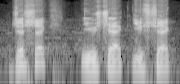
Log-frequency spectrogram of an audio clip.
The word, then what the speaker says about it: Juszczyk: I know you brought up Kyle Juszczyk. It's every ounce of my body wanted to pronounce the J.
